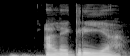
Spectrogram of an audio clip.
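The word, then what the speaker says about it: Alegría: estar aqui otra vez the word for joy in Spanish is Alegria we have aa lay crea Alegria in English if you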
